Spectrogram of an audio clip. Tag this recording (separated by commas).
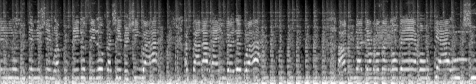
Music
